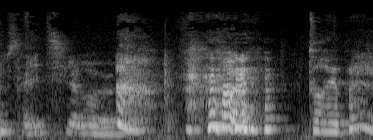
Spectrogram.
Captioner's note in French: rires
